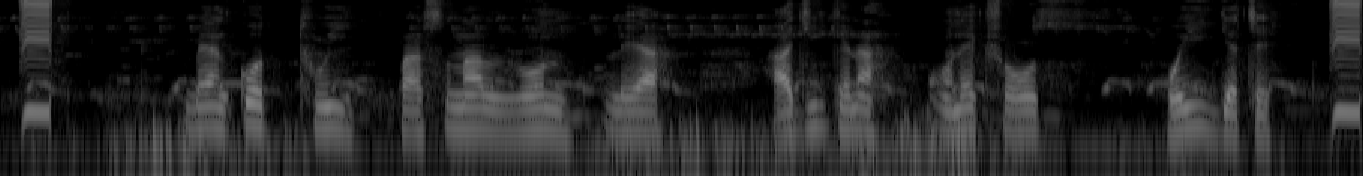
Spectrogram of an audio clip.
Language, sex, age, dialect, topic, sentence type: Bengali, male, 18-24, Rajbangshi, banking, statement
